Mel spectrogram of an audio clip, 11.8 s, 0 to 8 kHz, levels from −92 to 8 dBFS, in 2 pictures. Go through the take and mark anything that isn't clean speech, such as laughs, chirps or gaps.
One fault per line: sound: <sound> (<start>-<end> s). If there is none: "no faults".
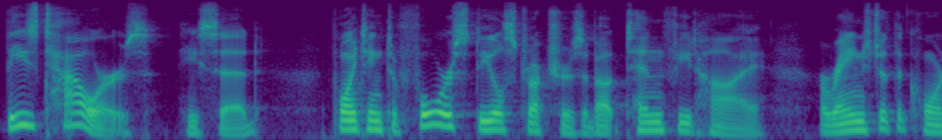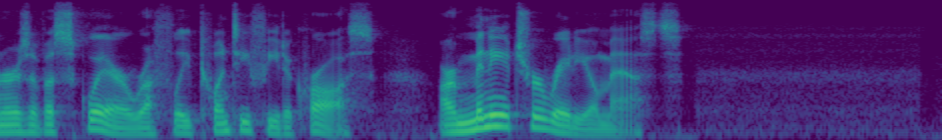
no faults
